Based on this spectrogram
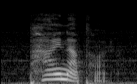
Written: pineapple

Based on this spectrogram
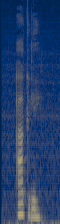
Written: ugly

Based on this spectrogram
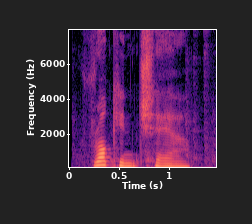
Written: rocking chair

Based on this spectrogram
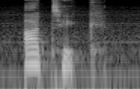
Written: attic

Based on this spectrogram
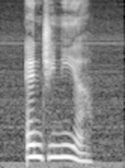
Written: engineer

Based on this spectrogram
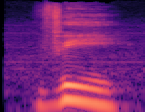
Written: v

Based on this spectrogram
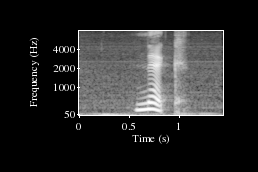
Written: neck

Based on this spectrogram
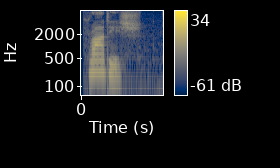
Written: radish

